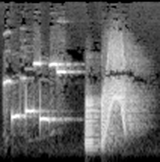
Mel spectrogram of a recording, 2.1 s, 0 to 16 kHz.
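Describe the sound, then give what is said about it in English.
R2-D2, the Star Wars robot droid, chirps a quick run of electronic beeps and whistles, then a louder buzzy warble that sweeps up and down, clear with no one talking. The beeps are the page-turn cue in the Star Wars Colors and Shapes read-along book. “You will notice time to turn the page when you hear R2-D2 beep like this.”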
